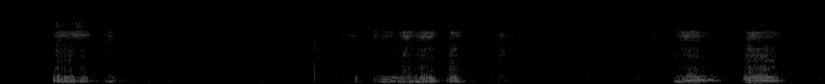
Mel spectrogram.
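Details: Sleeping beagle snoring loudly in an apartment: breathy, rasping snores in short bursts, a pair near the start, a longer rough stretch in the middle and another pair near the end, quiet between.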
